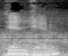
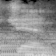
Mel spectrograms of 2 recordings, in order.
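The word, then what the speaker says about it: djinn: Jin whatever or Jin the D might be silent I believe it's Jin it I guess it's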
